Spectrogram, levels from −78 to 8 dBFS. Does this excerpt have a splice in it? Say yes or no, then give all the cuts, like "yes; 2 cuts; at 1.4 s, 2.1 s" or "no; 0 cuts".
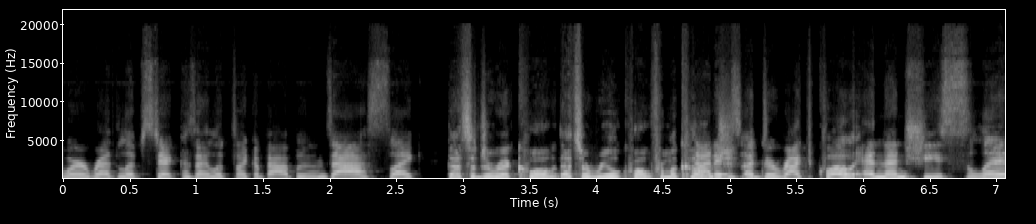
yes; 1 cut; at 2.7 s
